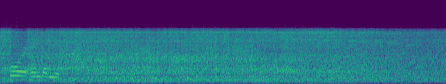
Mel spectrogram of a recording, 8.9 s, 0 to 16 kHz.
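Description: A Delta A320 jet taxis at an airport in the Cayman Islands, a steady loud engine roar and rumble that fades slightly toward the end, heard from a spotting position.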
